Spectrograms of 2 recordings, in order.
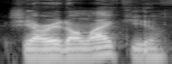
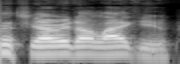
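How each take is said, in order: First: Said in the usual way. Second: Louder and higher, laughing tease; loud teasing. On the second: Real, not acted. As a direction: push the repeat up with a laugh.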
